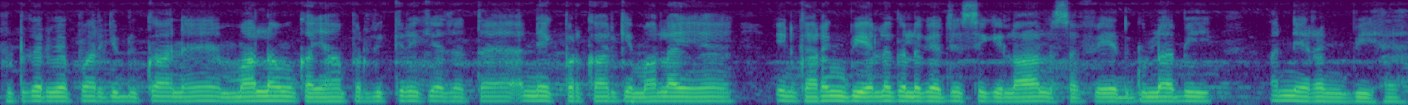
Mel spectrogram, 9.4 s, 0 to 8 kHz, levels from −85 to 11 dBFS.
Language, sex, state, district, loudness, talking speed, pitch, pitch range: Hindi, male, Rajasthan, Bikaner, -17 LUFS, 210 wpm, 125 Hz, 120-130 Hz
